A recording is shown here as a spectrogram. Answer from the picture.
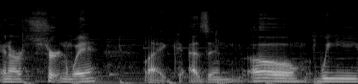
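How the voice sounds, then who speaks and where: A man with a medium pitch talks over music in the background. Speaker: podcaster. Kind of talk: casual talk to camera. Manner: stutters.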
